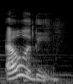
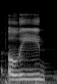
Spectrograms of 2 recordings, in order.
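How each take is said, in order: First: The name is said as Elodie. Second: The name is said as Elide. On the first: The speaker calls it wrong. "it's probably not right" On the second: The speaker calls it right. "which is most likely how you pronounce it"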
